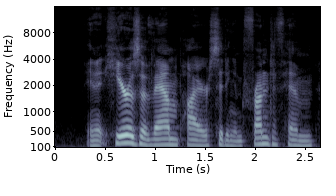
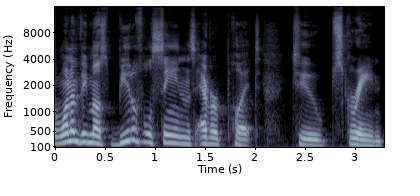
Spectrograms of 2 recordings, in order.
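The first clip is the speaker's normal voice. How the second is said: ordinary talk, nothing marked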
